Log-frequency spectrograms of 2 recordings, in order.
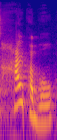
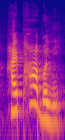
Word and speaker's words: hyperbole: after me hyperbole now take note of the pronunciation not hyperbole but hyperbole now i get this question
